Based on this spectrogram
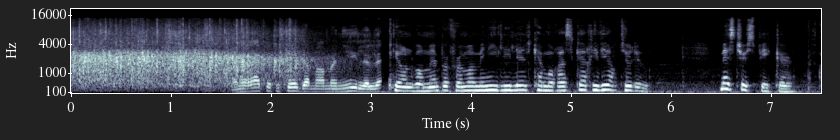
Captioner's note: some Applause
